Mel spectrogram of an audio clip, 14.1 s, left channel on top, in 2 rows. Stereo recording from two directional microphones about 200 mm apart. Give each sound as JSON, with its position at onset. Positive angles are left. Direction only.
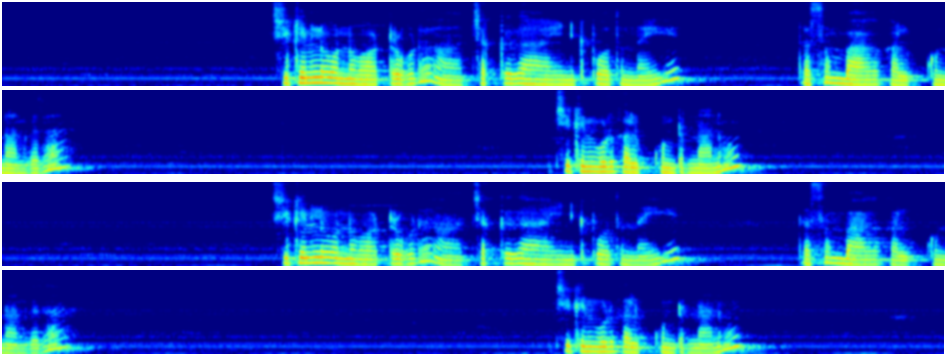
{"t": 2.0, "sound": "speech", "side_deg": 20}
{"t": 11.2, "sound": "speech", "side_deg": 20}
